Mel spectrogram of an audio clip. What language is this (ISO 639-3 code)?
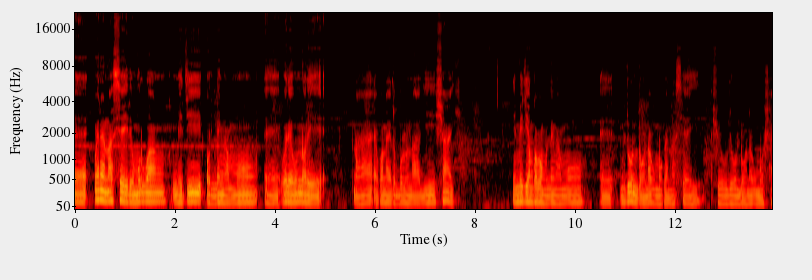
mas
